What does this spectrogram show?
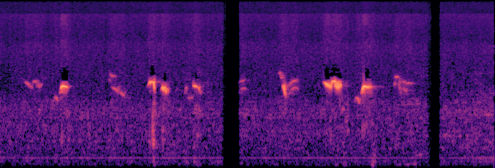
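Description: Faint bird chirps: short high notes scattered through, over a faint steady low hum.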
